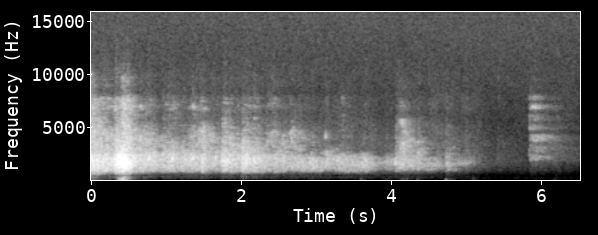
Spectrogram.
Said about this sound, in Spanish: Dale fuerte ese aplauso al Señor.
